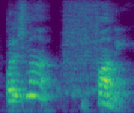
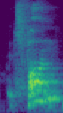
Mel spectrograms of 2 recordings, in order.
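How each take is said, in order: First: "not funny" drawn out high and slow; not funny said much higher and slower; stressed not funny. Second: FUN said high and loud with a lift; light up the word fun; stressed fun. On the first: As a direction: lean hard on not funny, stretched. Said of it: "Fun is different from funny". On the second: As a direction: fun said brightly and higher. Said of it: "fun just means you like it". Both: Shown as a demonstration.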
